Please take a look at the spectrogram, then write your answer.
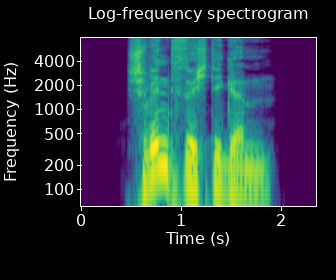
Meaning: strong dative masculine/neuter singular of schwindsüchtig
- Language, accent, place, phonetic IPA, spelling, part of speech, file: German, Germany, Berlin, [ˈʃvɪntˌzʏçtɪɡəm], schwindsüchtigem, adjective, De-schwindsüchtigem.ogg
